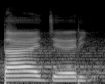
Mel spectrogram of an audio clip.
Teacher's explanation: Jadi, ini merupakan huruf qalqalah ya. Jadi, jimnya dibaca secara dipantulkan berbeda dengan huruf yang lain ya. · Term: qalqalah zughro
